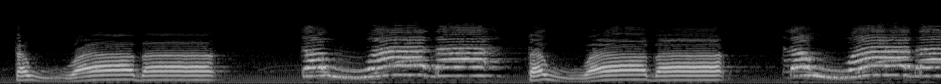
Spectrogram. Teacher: وقت کی صورت میں ایک الف کے برابر آواز کھینچی جائے گی، زیادہ نہیں کھینچے گے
